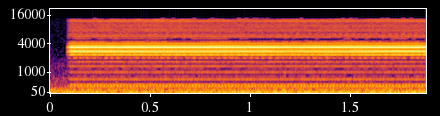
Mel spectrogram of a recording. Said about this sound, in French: Chauffeur, klaxonne encore. Plus fort.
